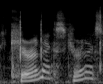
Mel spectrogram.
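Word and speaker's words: Chironex: Can you go down to Yennefer that spawns the unicorn or the Kiranex?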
